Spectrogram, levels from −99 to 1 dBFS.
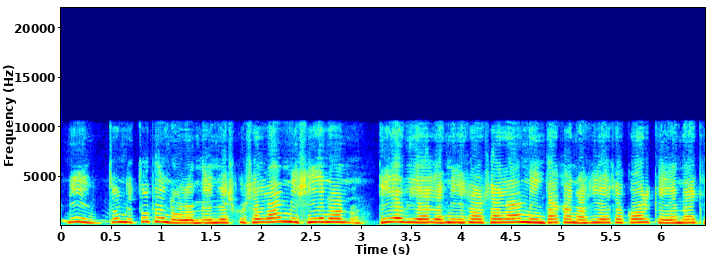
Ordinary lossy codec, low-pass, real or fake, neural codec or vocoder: none; none; fake; vocoder, 22.05 kHz, 80 mel bands, Vocos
